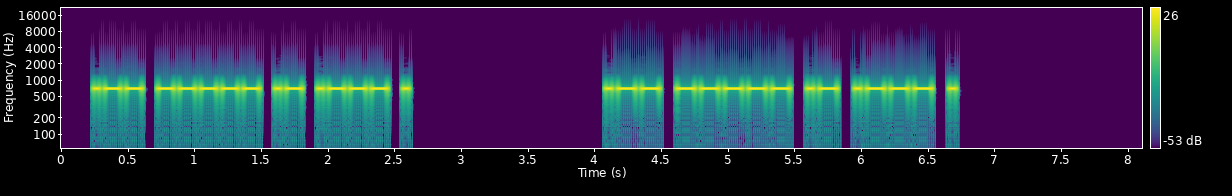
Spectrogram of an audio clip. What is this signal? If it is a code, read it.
Morse code, heard as a keyed tone, about 29 wpm, 700 Hz. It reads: W0AJE W0AJE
